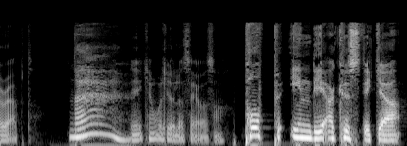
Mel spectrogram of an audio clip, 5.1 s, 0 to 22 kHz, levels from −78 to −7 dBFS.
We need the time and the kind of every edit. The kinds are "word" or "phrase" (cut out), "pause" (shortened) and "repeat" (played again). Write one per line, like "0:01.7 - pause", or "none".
0:02.0 - word

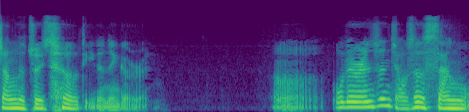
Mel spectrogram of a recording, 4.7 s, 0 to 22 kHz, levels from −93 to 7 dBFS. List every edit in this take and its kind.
0:02.2 - pause
0:03.3 - pause

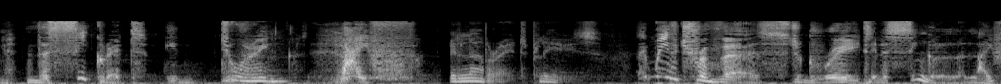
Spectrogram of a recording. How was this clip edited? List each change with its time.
0:01.6 - word
0:04.4 - pause
0:08.7 - word

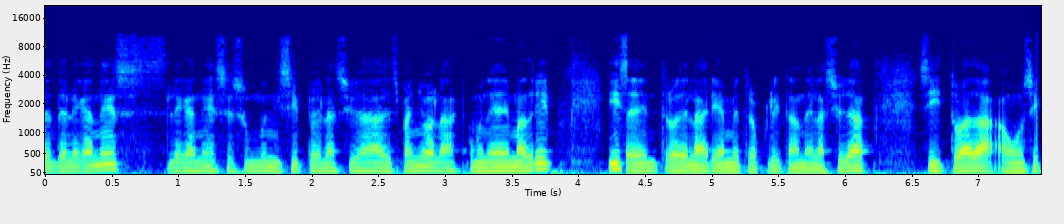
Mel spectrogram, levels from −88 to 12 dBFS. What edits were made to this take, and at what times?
0:03.1 - phrase
0:04.4 - word

